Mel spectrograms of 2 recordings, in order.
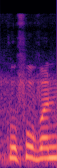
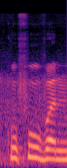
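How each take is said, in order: Both takes have the same delivery.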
